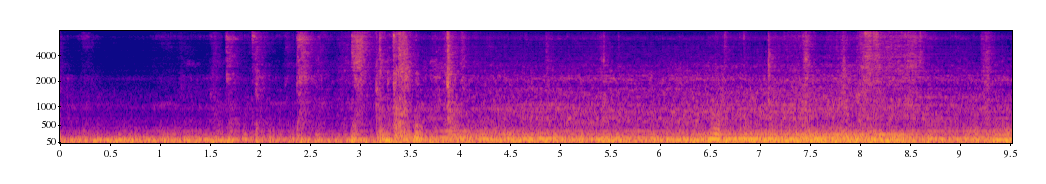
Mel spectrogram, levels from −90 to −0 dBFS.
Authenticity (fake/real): fake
